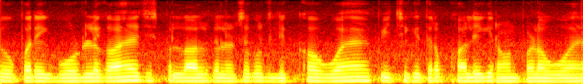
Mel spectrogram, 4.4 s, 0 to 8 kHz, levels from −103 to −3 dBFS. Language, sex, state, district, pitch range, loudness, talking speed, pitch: Hindi, male, Uttar Pradesh, Shamli, 120-125 Hz, -15 LUFS, 300 wpm, 125 Hz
